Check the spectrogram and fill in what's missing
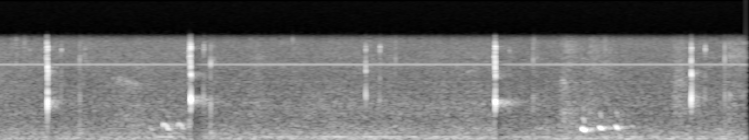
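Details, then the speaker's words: Infant with hiccups: four sharp, brief hiccup clicks at irregular spacing, with soft infant noises in a quiet room. "oops. Bless you. You got the hiccups? Uh-oh."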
